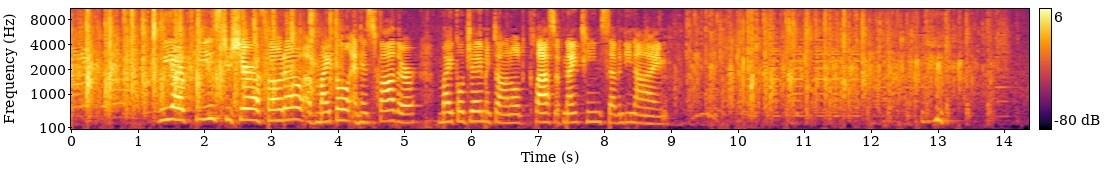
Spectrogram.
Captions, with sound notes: Anthony Fanucci. (audience applauds) (car horns honking)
